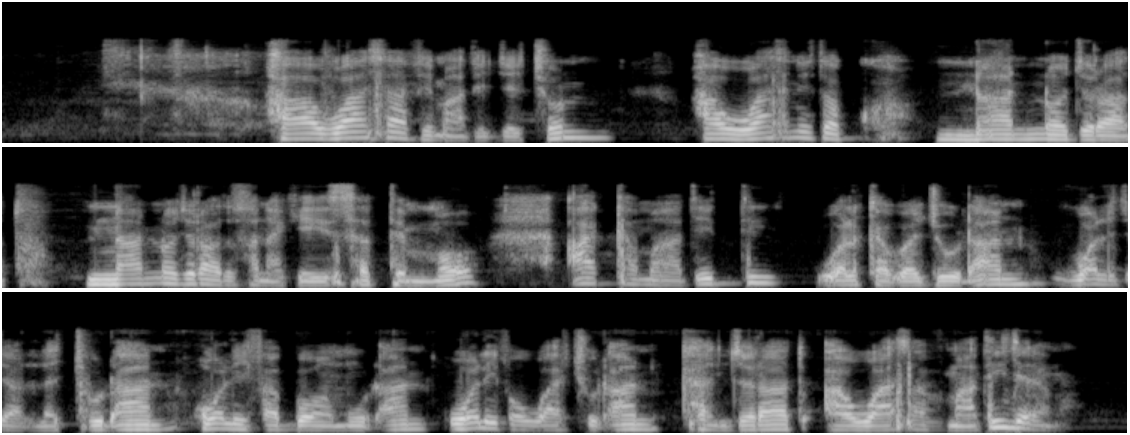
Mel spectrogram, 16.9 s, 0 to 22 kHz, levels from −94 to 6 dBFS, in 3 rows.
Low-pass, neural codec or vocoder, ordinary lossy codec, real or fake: 7.2 kHz; vocoder, 44.1 kHz, 128 mel bands, Pupu-Vocoder; Opus, 64 kbps; fake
